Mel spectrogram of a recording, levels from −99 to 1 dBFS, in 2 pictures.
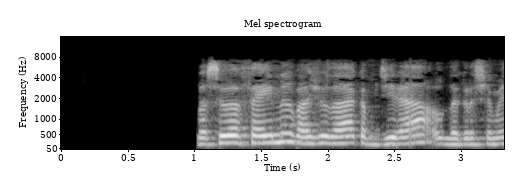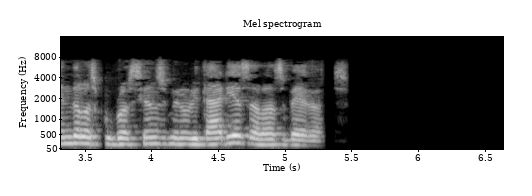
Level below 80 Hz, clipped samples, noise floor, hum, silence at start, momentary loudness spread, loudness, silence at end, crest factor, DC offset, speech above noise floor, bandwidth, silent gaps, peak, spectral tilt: -64 dBFS; under 0.1%; under -90 dBFS; none; 1 s; 9 LU; -18 LUFS; 1.2 s; 16 dB; under 0.1%; over 72 dB; 7.6 kHz; 5.31-5.36 s; -4 dBFS; -4 dB/octave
